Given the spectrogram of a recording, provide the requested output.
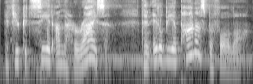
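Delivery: put-on an excited old woman hurrying the boy along; eager grandmother.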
